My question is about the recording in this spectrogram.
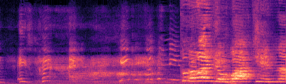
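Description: A young girl's voice singing and calling out over a low steady hum. About three quarters of the way in, the sound cuts abruptly to louder singing by young girls.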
